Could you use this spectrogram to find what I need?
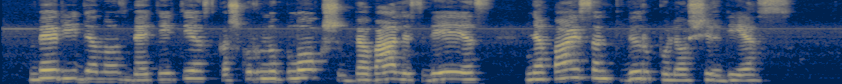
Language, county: Lithuanian, Panevėžys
